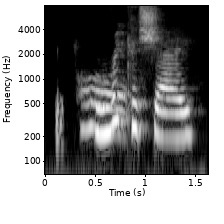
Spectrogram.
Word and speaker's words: ricochet: So if they end with a T, we normally don't pronounce it.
